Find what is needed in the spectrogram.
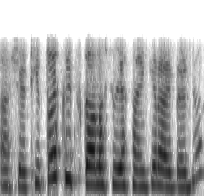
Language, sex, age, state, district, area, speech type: Kashmiri, female, 30-45, Jammu and Kashmir, Budgam, rural, conversation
